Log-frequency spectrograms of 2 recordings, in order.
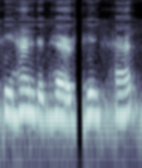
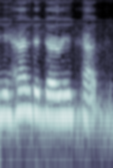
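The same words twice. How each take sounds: First: The h sounds in 'her' and 'his' are pronounced. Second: The h sounds in 'her' and 'his' are dropped.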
